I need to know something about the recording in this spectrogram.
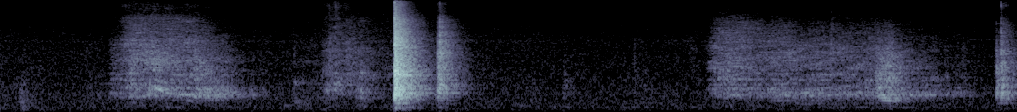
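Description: A marker squeaks as it draws lines on a whiteboard.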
